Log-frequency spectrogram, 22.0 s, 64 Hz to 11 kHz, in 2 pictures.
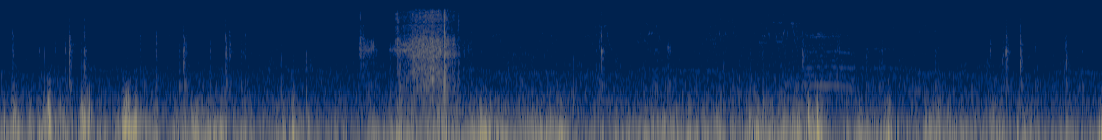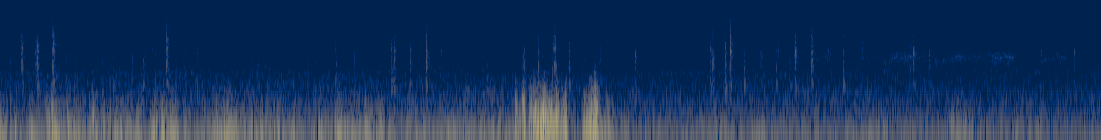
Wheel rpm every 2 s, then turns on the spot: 0, 10, 10, 0, 0, 0, 0, 0, 0, 0, 0.
none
